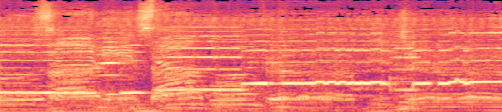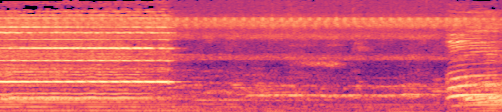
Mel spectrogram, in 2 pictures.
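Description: Devotional song in Balinese style: a woman singing over a small band of bamboo flute, acoustic guitar, box drum and metallophone, with a long held flute note in the middle. About seven seconds in the band stops and the last notes ring out quietly, then several voices begin singing together near the end.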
